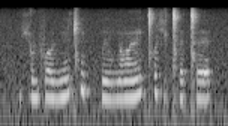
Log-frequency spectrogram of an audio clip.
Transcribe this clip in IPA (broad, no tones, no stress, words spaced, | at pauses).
çolʲfʌːy̯ ŋũǀʰũpːẽːu̯ ŋĩlˠẽːlʲǀʰʌçɛ ǀʰɛǀʰɛ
